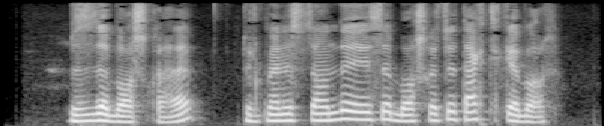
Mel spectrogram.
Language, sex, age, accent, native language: Uzbek, male, 18-24, Andijon, Uzbek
